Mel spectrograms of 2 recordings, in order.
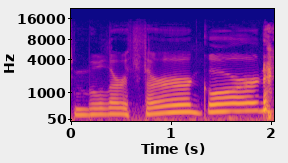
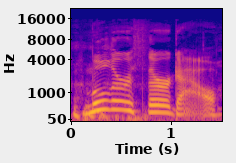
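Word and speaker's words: Müller-Thurgau: It's Müller Thurgard. I always forget how to pronounce. Müller Thurgau would be it.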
